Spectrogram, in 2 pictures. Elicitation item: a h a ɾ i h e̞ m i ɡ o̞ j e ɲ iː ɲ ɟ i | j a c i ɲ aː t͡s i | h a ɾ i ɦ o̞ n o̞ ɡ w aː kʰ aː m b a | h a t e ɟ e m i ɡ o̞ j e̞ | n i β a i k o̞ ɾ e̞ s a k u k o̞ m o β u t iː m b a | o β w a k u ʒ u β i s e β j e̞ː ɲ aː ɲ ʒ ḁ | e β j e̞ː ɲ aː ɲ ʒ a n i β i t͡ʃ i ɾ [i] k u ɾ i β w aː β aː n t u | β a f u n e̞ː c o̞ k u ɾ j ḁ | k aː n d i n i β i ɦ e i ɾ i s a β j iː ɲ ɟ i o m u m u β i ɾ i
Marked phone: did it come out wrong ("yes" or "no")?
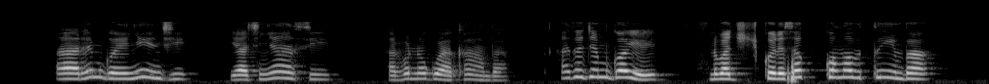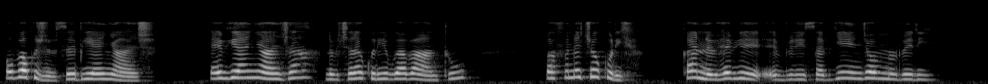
yes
